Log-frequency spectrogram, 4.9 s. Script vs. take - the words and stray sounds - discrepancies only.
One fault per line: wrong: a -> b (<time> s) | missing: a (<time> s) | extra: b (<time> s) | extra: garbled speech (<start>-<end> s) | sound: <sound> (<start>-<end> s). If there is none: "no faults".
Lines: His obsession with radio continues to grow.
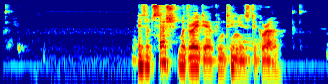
no faults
